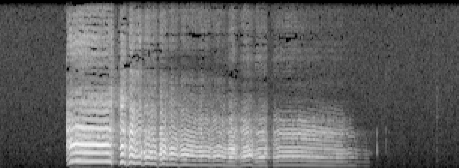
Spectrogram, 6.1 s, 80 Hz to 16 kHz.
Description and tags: evil laugh-01
After making that mash up with analogchills scream i got bored and well decided to make a evil laughs pack. Seeing as the evil laughs department here is a touch to small.
evil laugh male horror scary frightening insane psychotic For_Science!
male, frightening, insane, scary, ForScience, horror, laugh, psychotic, evil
